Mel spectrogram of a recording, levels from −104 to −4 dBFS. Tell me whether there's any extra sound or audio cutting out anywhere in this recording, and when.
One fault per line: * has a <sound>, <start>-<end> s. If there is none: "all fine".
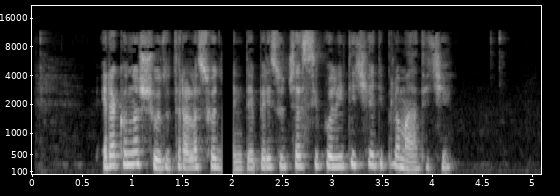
* has a dropout, 1.9-2.0 s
